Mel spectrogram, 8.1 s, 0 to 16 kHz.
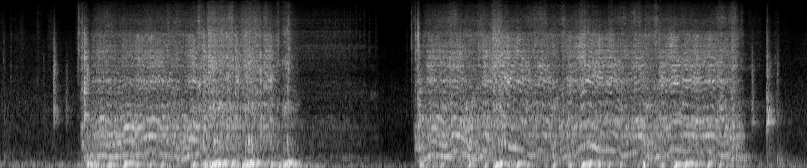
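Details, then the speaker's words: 1969 Pontiac Bonneville 428 wagon, sitting since 1981, cranked with fuel poured into the carb bowl, choke propped open and points powered: two long, slow cranking bursts with an uneven chug and occasional hits, never catching; intermittent firing. "Okay, power to the points. Nice big drink. Let's try it. It's starting to hit."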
